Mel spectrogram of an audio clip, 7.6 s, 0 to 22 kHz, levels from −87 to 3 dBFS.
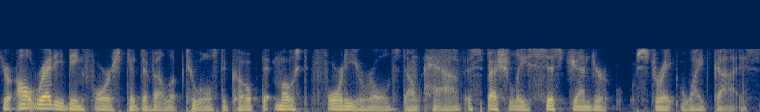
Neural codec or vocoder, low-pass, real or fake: none; 3.6 kHz; real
